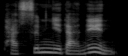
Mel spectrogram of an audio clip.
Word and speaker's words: 닿습니다: 동사 닿다에 습니다가 결합한 닿습니다는 닿습니다 라고 발음해요. 받침 디귿은 그대로 발음하고요. 습은 씀으로 발음합니다. 닿습니다.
